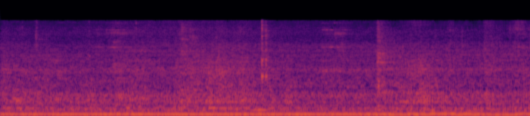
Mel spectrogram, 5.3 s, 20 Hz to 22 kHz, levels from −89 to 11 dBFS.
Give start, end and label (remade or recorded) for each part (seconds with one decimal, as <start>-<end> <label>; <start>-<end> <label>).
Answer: 0.0-3.9 recorded; 3.9-5.3 remade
